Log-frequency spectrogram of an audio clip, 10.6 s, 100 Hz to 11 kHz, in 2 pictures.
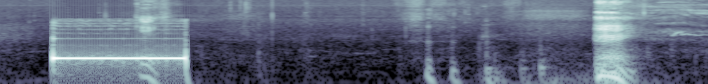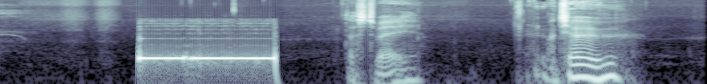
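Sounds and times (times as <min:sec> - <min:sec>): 
telephone ringing tone of an outgoing call: 0:00.4 - 0:01.4, 0:06.4 - 0:07.4
speech: 0:08.2 - 0:08.6, 0:09.5 - 0:10.1.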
